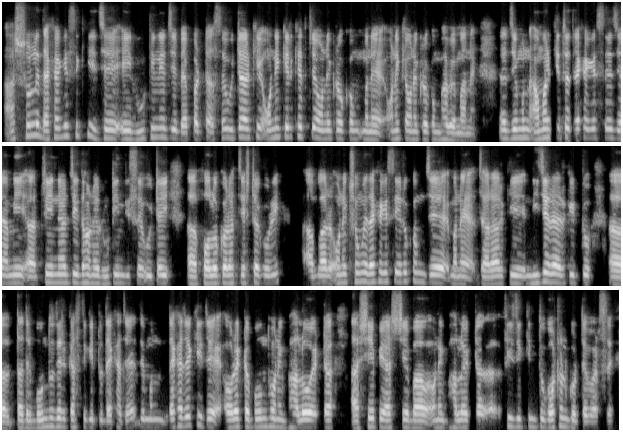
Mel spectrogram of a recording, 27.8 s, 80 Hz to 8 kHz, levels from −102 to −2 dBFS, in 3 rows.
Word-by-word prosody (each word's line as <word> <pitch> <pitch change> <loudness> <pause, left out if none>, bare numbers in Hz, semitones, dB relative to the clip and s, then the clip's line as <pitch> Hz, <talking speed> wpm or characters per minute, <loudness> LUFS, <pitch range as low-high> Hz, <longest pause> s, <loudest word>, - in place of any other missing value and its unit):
আসলে 220 +7 +1
দেখা 160 +4 +3
গেছে 215 +1 -5
কি 235 - -9 0.2
যে 180 - 0 0.3
এই 165 - +4
রুটিন 170 +5 -7
এর 190 - -2
যে 175 - +2
ব্যাপারটা 145 +3 -1
আছে - - -11
ওইটা 180 +2 +2
আরকি 185 0 -2 0.2
অনেকের 195 +2 +1
ক্ষেত্রে 205 -1 0
অনেক 165 0 -4
রকম 165 0 -5 0.2
মানে 155 -1 0 0.3
অনেকে 165 +1 -2
অনেক 155 0 -3
রকম 150 -1 -5
ভাবে 145 -2 0
মানে। 130 0 -4 0.4
আ - - -1
যেমন 180 +1 +1 0.2
আমার 185 +4 +3
ক্ষেত্রে 195 0 +2
দেখা 185 +1 +4
গেছে 185 - -4
যে 165 - -2
আমি 160 +1 +1 0.2
আ - - +6 0.2
ট্রেনার 165 0 +3
যে 170 - +4
ধরণের 155 -2 0
রুটিন 320 - -4
দিছে 305 - -5
ঐটাই 160 - +2 0.4
আ - - +6 0.2
ফলো 155 0 +5
করার 160 0 +3
চেষ্টা 155 +1 +1
করি। 155 +1 -2 0.5
আবার 155 +1 +2 0.2
অনেক 170 +1 -1
সময় 185 -1 -1
দেখা 180 +2 +3
গেছে 185 - -3
এরকম 190 +1 -6 0.2
যে 165 - +5 0.3
মানে 145 0 +1 0.3
যারা 140 0 +3
আরকি 150 +2 -4 0.3
নিজেরা 175 +3 +5
আরকি 160 0 -3
একটু 160 - -6 0.4
আ - - +5 0.3
তাদের 145 0 0
বন্ধুদের 165 +2 -1
কাছ 155 - 0
থেকে 320 -2 -5
একটু - - -12
দেখা - - 0
যায়। - - 0
যেমন 310 0 -6 0.3
দেখা 170 +3 +3
যায় 190 +1 +3
কি 205 - 0
যে 160 - +4 0.2
ওর 150 - +3
অনেকটা 165 0 +4
বন্ধু 165 +1 -4
অনেক 155 -2 -4
ভালো 145 +1 +3 0.2
একটা 150 - -1 0.4
আ - - +4
শেপ 170 0 +2
এ - - +5
আসছে 145 +1 +1
বা 145 - +6 0.2
অনেক 150 0 -4
ভালো 150 0 -2
একটা 145 - -2 0.4
ফিজিক 165 -2 -4
কিন্তু 160 -1 -8
গঠন 170 +4 0
করতে 145 -2 -2
পারছে। 130 - -4
165 Hz, 190 wpm, -24 LUFS, 155-185 Hz, 0.5 s, আ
